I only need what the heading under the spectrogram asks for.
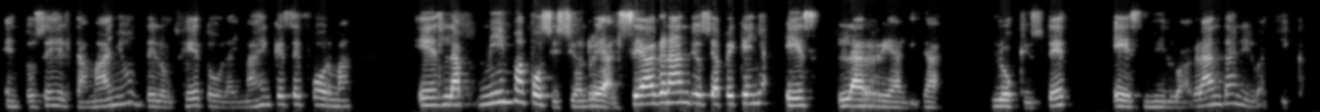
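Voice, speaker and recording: A woman's voice: lowish voice, animated, unhurried, darkish tone. A woman teacher giving a science lesson to children, explaining patiently step by step and asking the class questions as she goes. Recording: dull lo-fi sound.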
